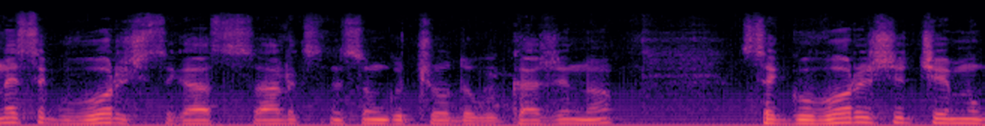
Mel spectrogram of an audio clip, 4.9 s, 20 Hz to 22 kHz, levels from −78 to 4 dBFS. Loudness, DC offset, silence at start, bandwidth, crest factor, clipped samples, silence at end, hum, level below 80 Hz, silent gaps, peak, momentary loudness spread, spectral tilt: -29 LUFS; under 0.1%; 0 s; 15.5 kHz; 16 dB; under 0.1%; 0 s; 50 Hz at -40 dBFS; -40 dBFS; none; -12 dBFS; 9 LU; -5 dB/octave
